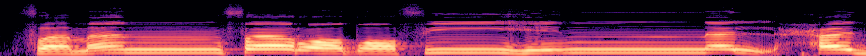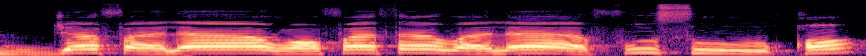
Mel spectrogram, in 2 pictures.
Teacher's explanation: فیہن اور الحج دونوں کو ساتھ ملا کر پڑھیں گے تو نون کو لام کے ساتھ ملائیں گے، حمزہ کو حذف کر دیا جائے گا، اور دونوں کو علیحدہ علیحدہ پڑھیں تو اسے الحج پڑھا جائے گا، حمزہ پر زبر ہوگا۔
